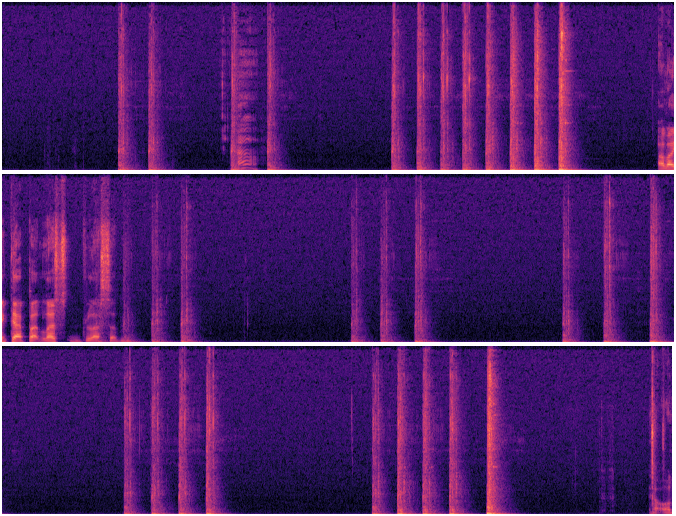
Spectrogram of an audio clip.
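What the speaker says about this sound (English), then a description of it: "put your hand on the door and then hit it with your palm." A palm slaps a rattling wooden door for foley in a home studio, with repeated bursts of three to six quick, close thuds separated by pauses. Talk comes between some of the bursts.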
